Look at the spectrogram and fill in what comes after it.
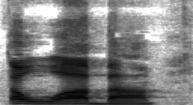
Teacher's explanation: اور توابا میں الف سے پہلے پھر زبر ہے، الف مدہ. اور دو زبر کی تنوین کو ہم ایک الف سے بدل دیں گے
